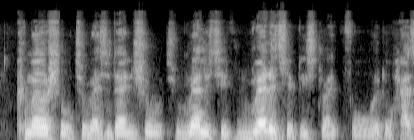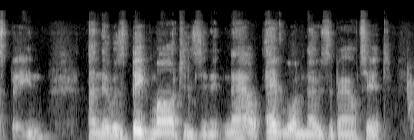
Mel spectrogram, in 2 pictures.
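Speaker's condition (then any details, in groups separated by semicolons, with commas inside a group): No condition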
